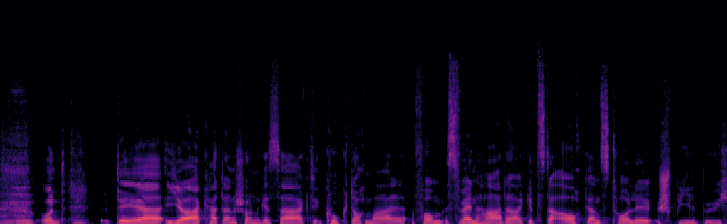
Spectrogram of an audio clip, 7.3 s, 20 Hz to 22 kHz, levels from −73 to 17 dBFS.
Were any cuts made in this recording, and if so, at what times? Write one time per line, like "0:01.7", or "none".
0:03.6

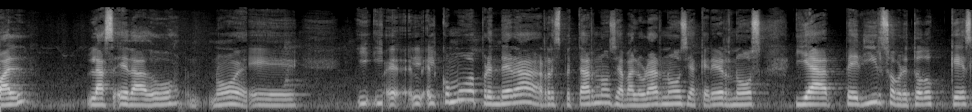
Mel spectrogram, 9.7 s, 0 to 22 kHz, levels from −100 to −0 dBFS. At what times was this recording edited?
0:02.5
0:03.8

